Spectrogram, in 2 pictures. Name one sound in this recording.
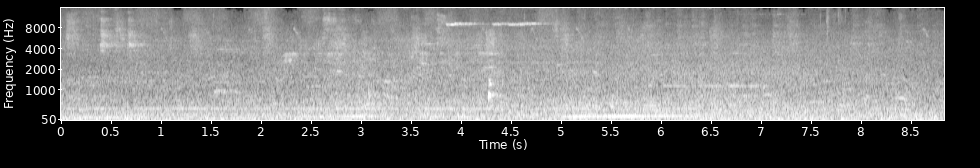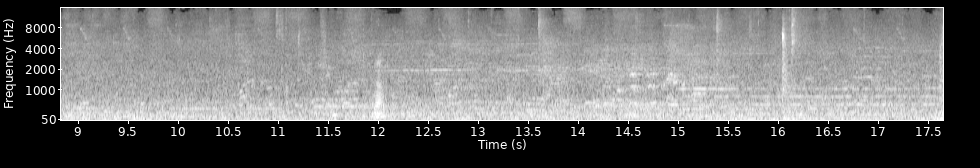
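Footsteps tap on a paved sidewalk.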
